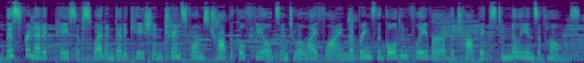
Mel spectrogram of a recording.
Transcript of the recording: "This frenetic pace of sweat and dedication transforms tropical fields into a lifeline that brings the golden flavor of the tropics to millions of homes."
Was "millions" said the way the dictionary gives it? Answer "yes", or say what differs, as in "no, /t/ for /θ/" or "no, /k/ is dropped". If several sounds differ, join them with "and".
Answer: yes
